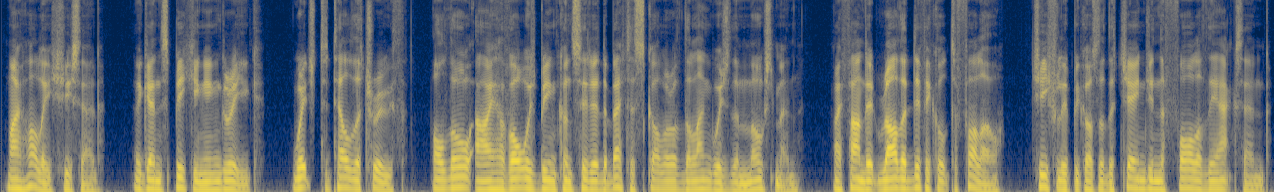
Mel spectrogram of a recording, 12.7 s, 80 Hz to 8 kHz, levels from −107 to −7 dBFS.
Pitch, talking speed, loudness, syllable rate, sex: 100 Hz, 215 wpm, -20 LUFS, 6.0 syllables/s, male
